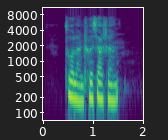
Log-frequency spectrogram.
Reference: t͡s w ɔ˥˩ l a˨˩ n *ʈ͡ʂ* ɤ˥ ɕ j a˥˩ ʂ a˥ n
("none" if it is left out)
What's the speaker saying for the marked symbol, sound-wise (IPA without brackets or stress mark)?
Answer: ʈ͡ʂʰ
